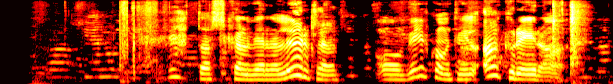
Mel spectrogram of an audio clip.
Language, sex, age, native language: Icelandic, male, 12, Icelandic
